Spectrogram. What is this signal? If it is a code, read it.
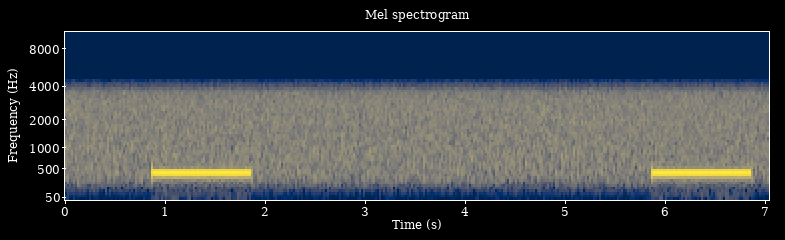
Telephone call progress tone (single-tone plan, as in most of Europe), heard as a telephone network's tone, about 420 Hz, 1 s on and 4 s off, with phone line noise. Ringback tone.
